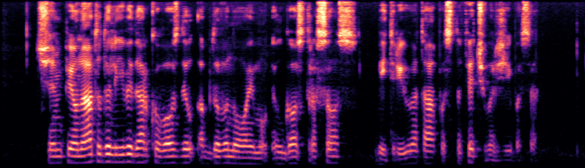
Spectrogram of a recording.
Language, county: Lithuanian, Kaunas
